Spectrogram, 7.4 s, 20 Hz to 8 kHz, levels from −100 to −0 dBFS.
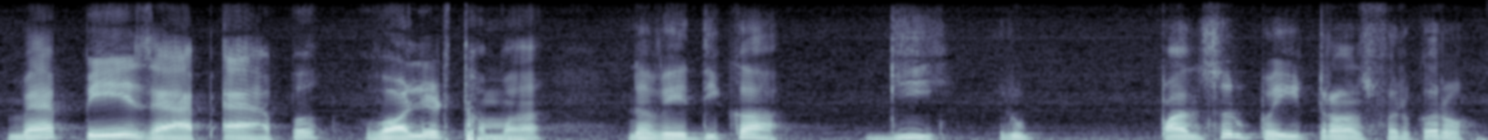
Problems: echo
